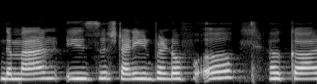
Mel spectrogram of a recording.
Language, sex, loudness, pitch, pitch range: English, female, -14 LUFS, 265 Hz, 260-275 Hz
